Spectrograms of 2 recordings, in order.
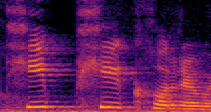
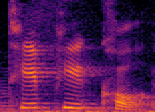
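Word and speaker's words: typical: 이제 내려가면 맨날 잘못 읽는요 전형적인 티피컬이라고 읽어야지. 앞에 TY인데 어 타이라고 읽지 않고 그냥 티피컬 렇게 읽어요.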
